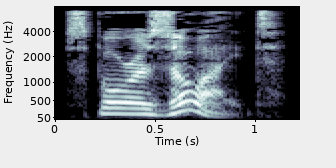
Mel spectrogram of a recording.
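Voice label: "sporozoite", British English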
